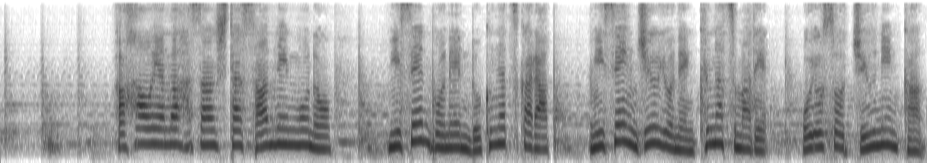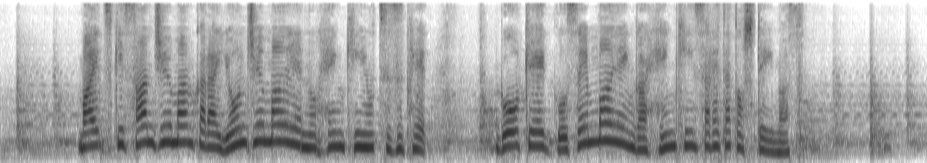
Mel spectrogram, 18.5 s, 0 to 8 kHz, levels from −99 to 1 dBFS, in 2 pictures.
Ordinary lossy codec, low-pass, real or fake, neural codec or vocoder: none; none; fake; codec, 16 kHz, 1.1 kbps, Voila-Tokenizer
